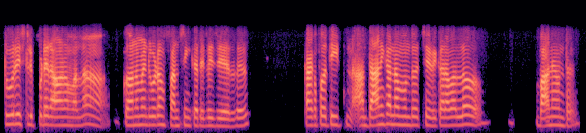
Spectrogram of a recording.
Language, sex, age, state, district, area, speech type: Telugu, male, 18-30, Telangana, Vikarabad, urban, conversation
